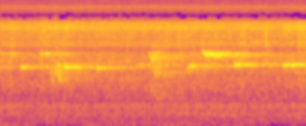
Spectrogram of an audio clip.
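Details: Rosella piping thin, drawn-out whistles that hold steady and then jump to a slightly different pitch, over a soft, hissy background.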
